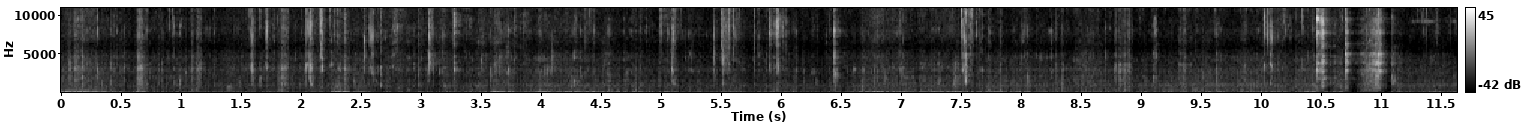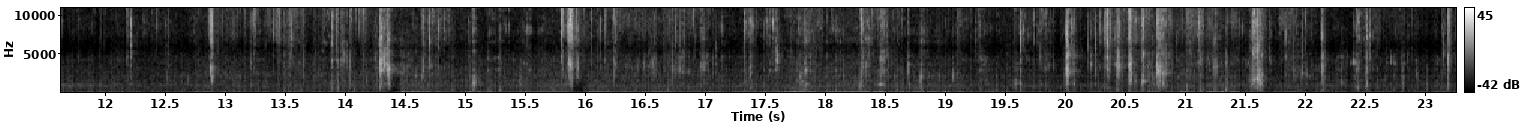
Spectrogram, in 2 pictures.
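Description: Close-miked chewing and mouth sounds of a man eating roast chicken, with many small wet clicks and smacks throughout as he pulls the meat apart with his fingers.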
